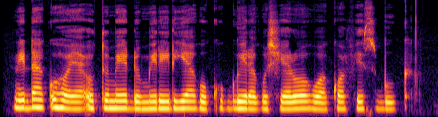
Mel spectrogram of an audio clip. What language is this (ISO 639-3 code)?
kik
